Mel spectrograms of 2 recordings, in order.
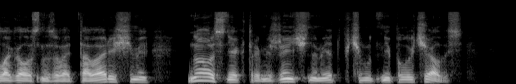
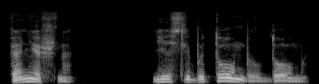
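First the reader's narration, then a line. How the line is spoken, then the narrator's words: Uncertain. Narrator (Russian): неуверенно сказала миссис Парсонс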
